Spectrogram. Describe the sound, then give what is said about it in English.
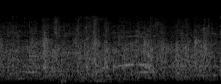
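An audience claps steadily together in praise of Jesus Christ, a dense, continuous wash of many hands with a bright, crackling texture that stays at an even loudness throughout. “Why don't we give Jesus Christ a hand clap of praise right now?”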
